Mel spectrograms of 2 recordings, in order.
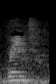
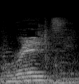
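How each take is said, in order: First: The ending is a plain T sound. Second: The ending is an extra 'id' syllable. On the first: The speaker calls it wrong. "It's not going to give you two T sounds. It's not going to be rent" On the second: The speaker calls it right. "But rent, id"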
